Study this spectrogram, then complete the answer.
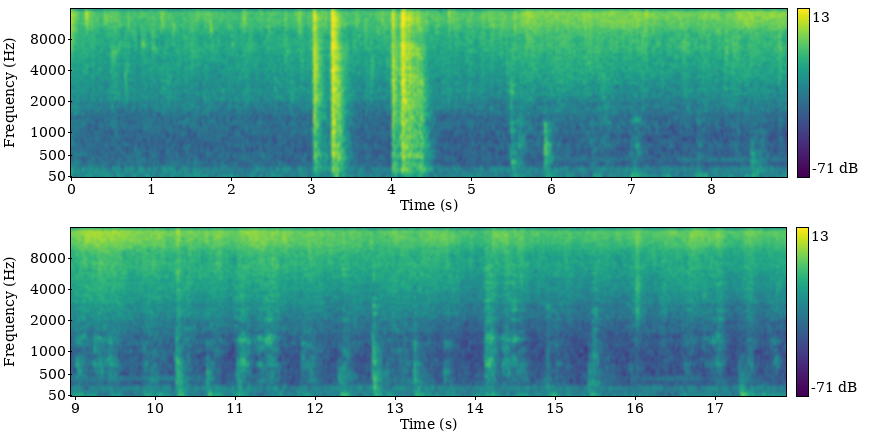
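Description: Ground coriander, cumin and pepper powder sizzle in a pan for paneer butter masala, with two sharp bursts of stirring early on, then a steady low frying crackle and soft scattered scrapes.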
